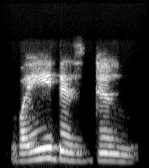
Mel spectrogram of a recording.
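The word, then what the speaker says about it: wer bist du: means who are you let's see how to pronounce this W is do W is do who are you w is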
